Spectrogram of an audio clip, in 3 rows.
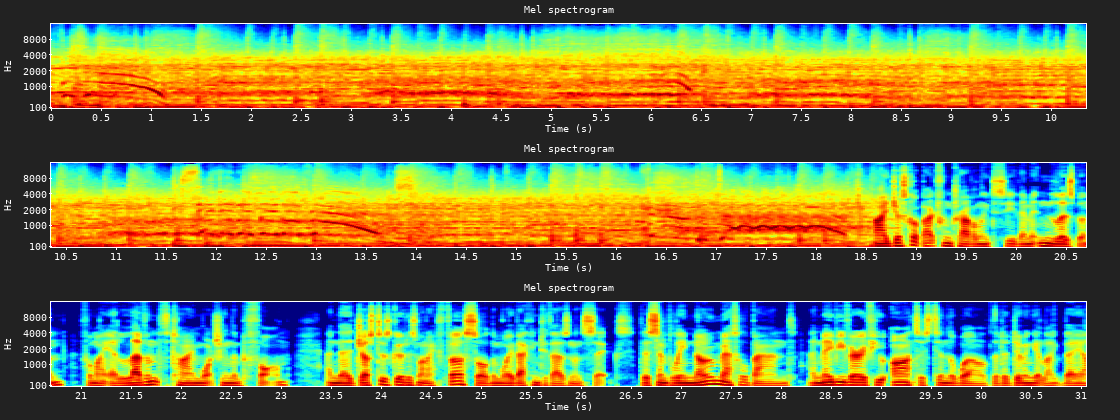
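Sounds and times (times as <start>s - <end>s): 
live concert crowd cheering and yelling at Rock in Rio: 0.0s - 18.6s
speech: 18.6s - 31.0s.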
